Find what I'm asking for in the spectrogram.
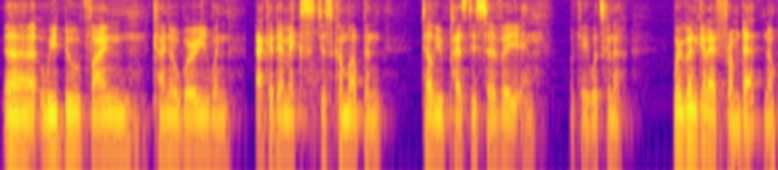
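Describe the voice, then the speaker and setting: Relaxed man chairing a conference panel. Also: on the low side, normal speed. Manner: relaxed, speaks English as a second language with tag "no?". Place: conference room.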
